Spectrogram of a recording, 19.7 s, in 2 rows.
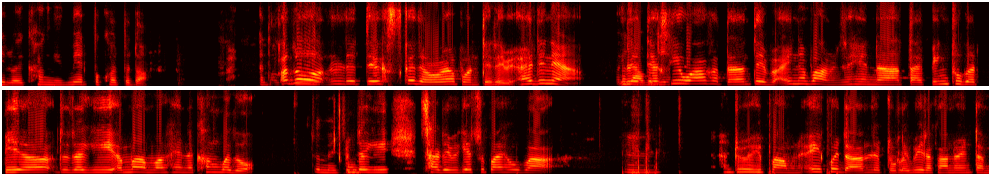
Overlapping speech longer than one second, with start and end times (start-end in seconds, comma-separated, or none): none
